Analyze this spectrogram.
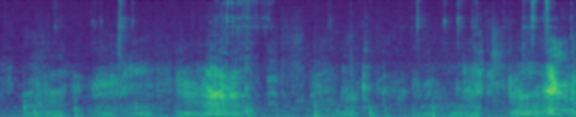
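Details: Two domestic dogs wrestling and playing: low rumbling growls rise and fall through the scene, with louder bursts near the second and the end, over scuffling movement sounds.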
